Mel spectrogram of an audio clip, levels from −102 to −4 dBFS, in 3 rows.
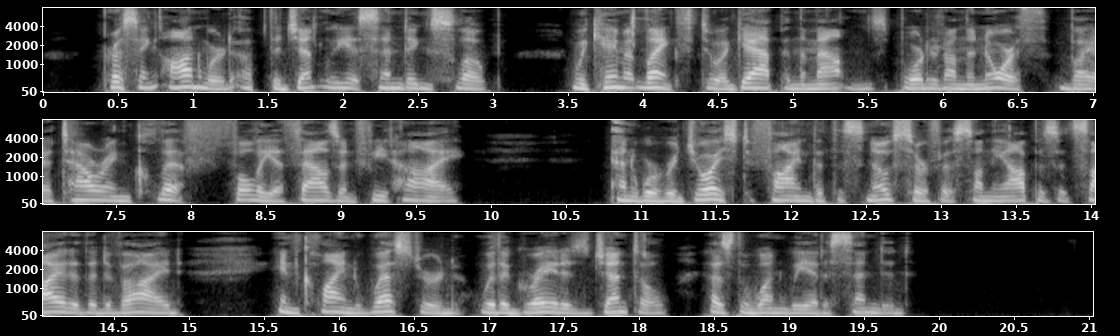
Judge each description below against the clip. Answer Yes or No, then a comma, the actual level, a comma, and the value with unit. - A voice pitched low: No, medium, 150 Hz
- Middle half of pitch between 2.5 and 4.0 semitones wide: Yes, average, 3.6 semitones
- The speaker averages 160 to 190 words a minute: Yes, average, 170 wpm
